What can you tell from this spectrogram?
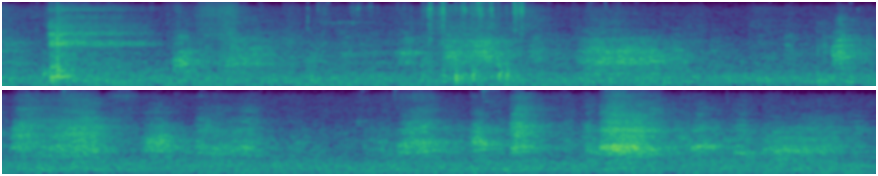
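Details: Playful wrestling between a Husky pup and another dog indoors, nipping at legs: rough panting bursts and scuffling huffs, repeated irregularly over a steady background hiss, with brief human urging.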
